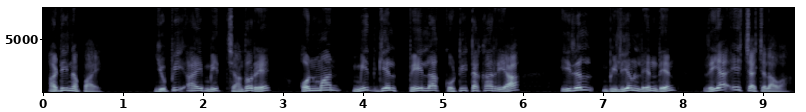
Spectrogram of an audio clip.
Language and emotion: Santali, surprised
